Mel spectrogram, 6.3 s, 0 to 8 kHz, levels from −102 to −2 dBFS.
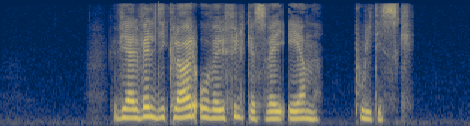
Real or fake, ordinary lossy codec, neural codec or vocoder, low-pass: real; AAC, 32 kbps; none; 7.2 kHz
